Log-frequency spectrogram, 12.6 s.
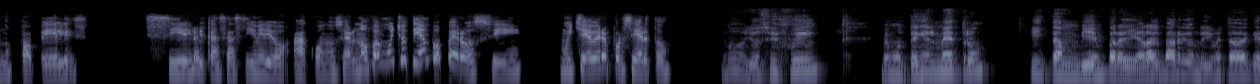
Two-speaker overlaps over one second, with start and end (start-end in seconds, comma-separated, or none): none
